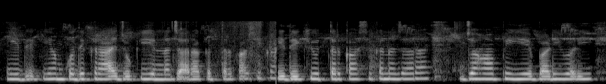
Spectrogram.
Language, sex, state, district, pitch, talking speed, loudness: Hindi, female, Uttarakhand, Uttarkashi, 245 Hz, 235 wpm, -23 LUFS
